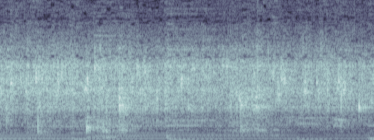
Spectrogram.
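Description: Chopped onions sizzle in melted butter in a pan, a steady close frying crackle with soft stirring scrapes throughout.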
